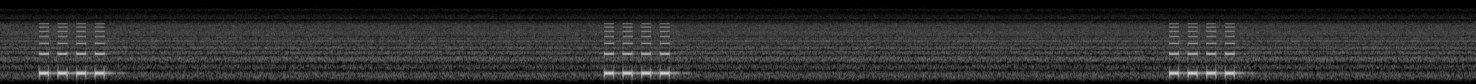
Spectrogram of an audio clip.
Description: Alarm pattern, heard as an alarm's beeps, played three times, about 520 Hz. Temporal four. Carbon monoxide.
